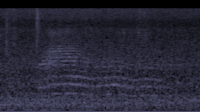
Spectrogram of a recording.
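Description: A faint, wavering, drawn-out cry in the background, starting about half a second in and lasting about a second, over low room hiss.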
